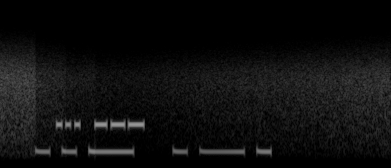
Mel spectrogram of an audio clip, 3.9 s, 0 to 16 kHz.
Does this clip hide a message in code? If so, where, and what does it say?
Yes: Morse code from 0.3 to 2.8 s, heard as two keyed tones. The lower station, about 9 wpm, 360 Hz: UR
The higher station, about 27 wpm, 960 Hz: SO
